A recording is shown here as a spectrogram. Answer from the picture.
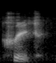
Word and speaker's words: creek: feature was producing uh Creek in a way that rhymes with seek as I just said Creek so when looking at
